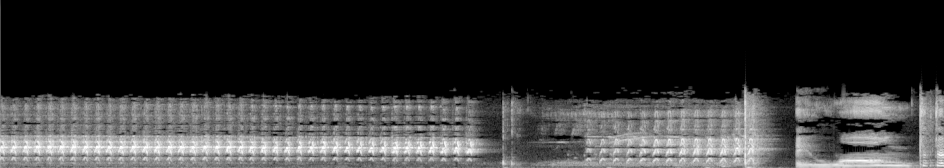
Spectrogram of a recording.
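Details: Northern Flicker giving its long, drawn-out repeating call, a steady run of loud, ringing "chuck" notes, nearly three a second, for about five seconds; a shorter series follows, then a man's voice.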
